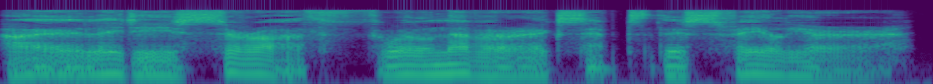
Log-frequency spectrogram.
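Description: A man voicing a dying, defeated general in an audiobook, weary and grimly admiring, speaking in a halting, weakened way. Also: extremely low pitch, vocal fry, fairly bright tone, husky, no echo, full character voice. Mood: grim admiration. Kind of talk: audiobook character dialogue.

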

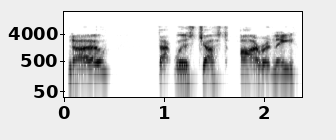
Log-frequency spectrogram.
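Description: A man voicing a gruff, defiant middle-aged policeman in an audiobook, with a sardonic, shouting manner. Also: sits high, expressive, moderate pace, no room sound, dull audio, pitched above the performer's own voice.

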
